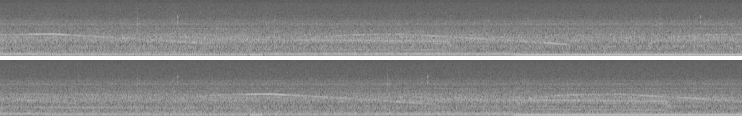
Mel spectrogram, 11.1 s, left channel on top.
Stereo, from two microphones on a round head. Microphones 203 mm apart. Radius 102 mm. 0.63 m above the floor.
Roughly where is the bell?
I don't hear a bell.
